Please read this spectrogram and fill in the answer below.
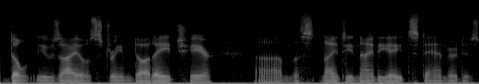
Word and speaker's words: iostream: Now after that, because this is a C++ program, written in the ANSI 1998 standard, we need to include iostream. [pronounced eye-oh-stream] Any program you write this term will need to include the iostream input/output library.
